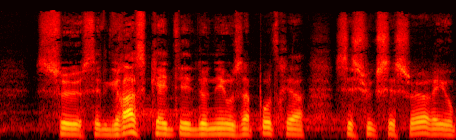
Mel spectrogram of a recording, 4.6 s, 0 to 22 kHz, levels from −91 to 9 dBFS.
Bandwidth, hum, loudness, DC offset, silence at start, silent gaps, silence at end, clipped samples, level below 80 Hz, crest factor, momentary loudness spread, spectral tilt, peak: 16.5 kHz; none; -31 LUFS; under 0.1%; 0.4 s; none; 0 s; under 0.1%; -70 dBFS; 20 dB; 10 LU; -4.5 dB/octave; -10 dBFS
